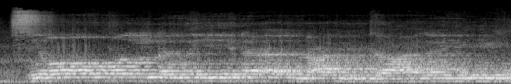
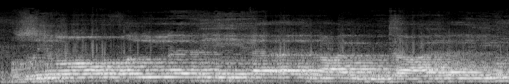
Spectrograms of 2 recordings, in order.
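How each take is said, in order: First: It starts with a plain s; alaihimu ends in -mu. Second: It starts with a z-like sound; alaihum ends in -hum. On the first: "sekarang pakai sin dengan alaihimu juga" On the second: "shad dengan zai seperti tadi, ... alaihim dengan menjadi alaihum"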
